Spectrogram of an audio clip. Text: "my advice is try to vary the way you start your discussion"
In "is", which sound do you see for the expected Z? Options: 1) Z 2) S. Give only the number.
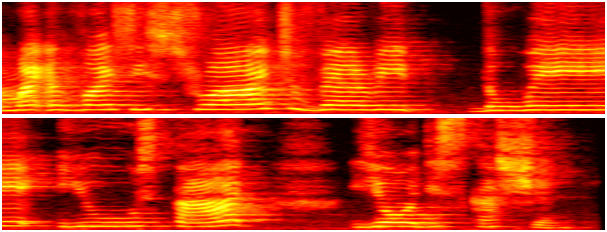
2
